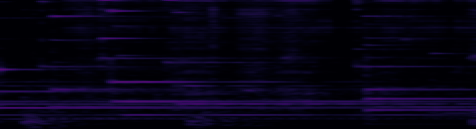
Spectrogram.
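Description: Quiet bell-like music: chime or glockenspiel notes struck one after another, each ringing on so that they overlap, with fresh notes about a quarter second in and again near the end.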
